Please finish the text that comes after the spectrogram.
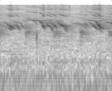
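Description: Chicks and hens clucking and peeping in a farmyard shed at morning, with repeated short high chirps and soft clucks in quick succession, close and moderately loud without talk.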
